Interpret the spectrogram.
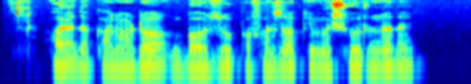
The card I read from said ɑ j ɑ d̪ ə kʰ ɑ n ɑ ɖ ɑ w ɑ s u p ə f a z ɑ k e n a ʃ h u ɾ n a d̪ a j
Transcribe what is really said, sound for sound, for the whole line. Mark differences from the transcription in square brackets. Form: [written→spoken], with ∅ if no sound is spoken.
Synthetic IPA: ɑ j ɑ d̪ ə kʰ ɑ n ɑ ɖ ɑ [w→b] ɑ [s→z] u p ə f a z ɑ k e [n→m] a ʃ h u ɾ n a d̪ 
